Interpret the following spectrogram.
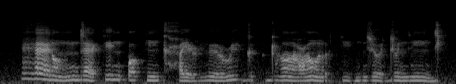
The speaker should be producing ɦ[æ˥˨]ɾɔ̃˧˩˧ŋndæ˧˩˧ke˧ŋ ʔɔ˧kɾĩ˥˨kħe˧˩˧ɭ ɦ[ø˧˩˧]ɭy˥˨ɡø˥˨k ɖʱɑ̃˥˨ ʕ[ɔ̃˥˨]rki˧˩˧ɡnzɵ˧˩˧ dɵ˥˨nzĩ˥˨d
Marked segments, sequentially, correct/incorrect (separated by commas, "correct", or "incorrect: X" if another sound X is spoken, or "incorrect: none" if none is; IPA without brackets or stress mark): correct, correct, correct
